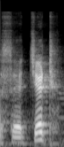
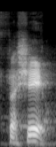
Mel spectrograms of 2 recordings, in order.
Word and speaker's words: sachet: पढ़ेंगे से सैचेट या साचेट, से कहते हैं हिंदी में थैली। और ये साचेट या साचेट जो होता है, दोनों ही प्रोनाउंसिएशन इसके गलत हैं। इसका सही प्रोनाउंसिएशन हम करते हैं तो आता है सशे।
